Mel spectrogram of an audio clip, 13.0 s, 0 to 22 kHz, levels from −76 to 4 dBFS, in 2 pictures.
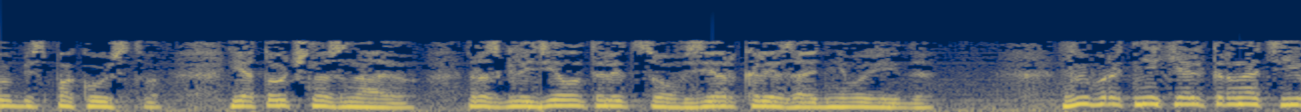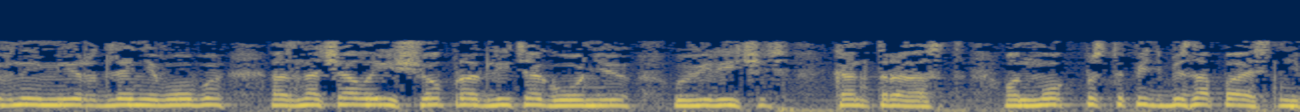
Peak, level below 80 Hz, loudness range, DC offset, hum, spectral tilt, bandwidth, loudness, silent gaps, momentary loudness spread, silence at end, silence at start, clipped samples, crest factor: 0 dBFS; -36 dBFS; 2 LU; under 0.1%; none; -5.5 dB/octave; 6 kHz; -12 LUFS; none; 7 LU; 0 s; 0 s; under 0.1%; 12 dB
